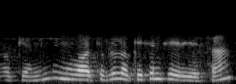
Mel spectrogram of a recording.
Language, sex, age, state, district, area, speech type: Telugu, female, 18-30, Telangana, Ranga Reddy, rural, conversation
